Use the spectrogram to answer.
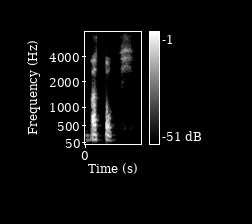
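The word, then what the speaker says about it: Batochio: Tenho até esse livro, Zé Roberto é batoque a pronúncia.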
